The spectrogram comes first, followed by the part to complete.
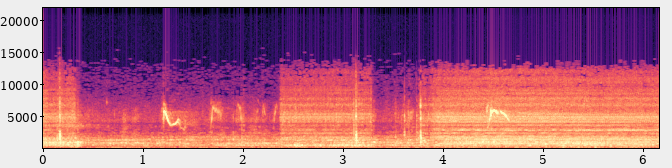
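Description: Open-field ambience: a steady hiss with two short, high bird chirps, one about a second in and one past the middle.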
